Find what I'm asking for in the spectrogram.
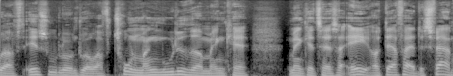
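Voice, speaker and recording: A man talks in a normal speaking voice at medium pitch and a fairly quick pace, with fairly even intonation. The recording is very clean, the background silent. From Hellerup, Copenhagen area. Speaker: youth politician, student. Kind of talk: political debate.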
